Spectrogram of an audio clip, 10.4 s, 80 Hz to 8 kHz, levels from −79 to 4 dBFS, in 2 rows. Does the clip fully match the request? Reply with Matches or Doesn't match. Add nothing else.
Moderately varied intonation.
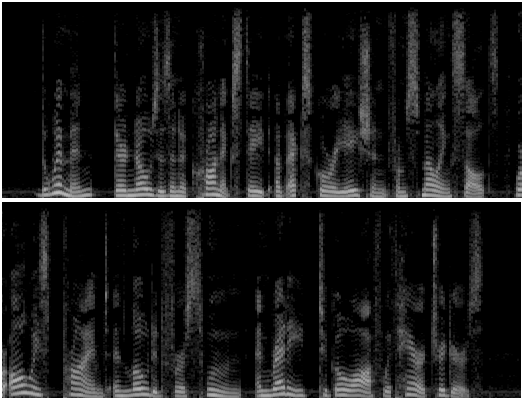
Matches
